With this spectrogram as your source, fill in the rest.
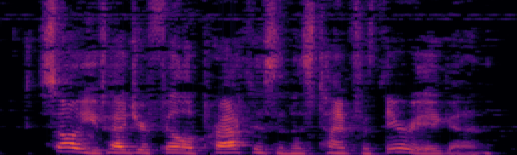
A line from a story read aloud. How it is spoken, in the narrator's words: Pat said calmly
